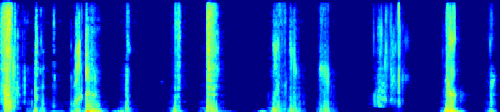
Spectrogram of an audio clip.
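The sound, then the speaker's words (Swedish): Wet, squelching chewing noises from behind a closed door, a series of irregular smacking bursts with brief pauses between them, fairly clear, with no talking. “Det klafsar fortfarande där inne.”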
